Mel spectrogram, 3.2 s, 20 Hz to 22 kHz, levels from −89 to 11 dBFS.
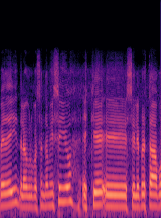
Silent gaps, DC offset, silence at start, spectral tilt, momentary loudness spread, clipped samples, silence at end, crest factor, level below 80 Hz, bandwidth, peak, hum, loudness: none; under 0.1%; 0 s; -6 dB/octave; 7 LU; under 0.1%; 0 s; 16 dB; -52 dBFS; 9.2 kHz; 0 dBFS; none; -16 LUFS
